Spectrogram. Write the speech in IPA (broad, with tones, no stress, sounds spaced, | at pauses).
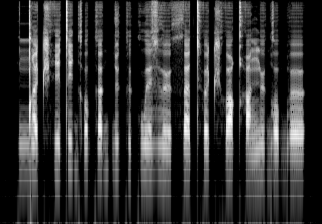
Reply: ŋ͡ǃ ɐ˧ t͡ʃʰ i˧ t i˧ ɡ ʔ o˨ k ɐ˨˦ ɡ ɠ ɨ˧ k ʉ˧ k w ɨ˧ z ð ʉ˨ θ ɐ˦˨ tʰ ɵ˧ t͡ʃʰ o˧ qʰ ɐ˨ ŋ ʉ˦˨ ɡ o˨ b ɵ˧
